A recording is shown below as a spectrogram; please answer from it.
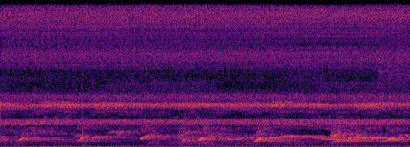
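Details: Coyotes in Wilkes County, North Carolina, heard very close, within throwing distance. A run of wavering, high yips and short howls sweeps up and down in quick succession over a steady, shrill insect chorus.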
